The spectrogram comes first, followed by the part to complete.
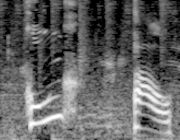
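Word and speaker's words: kung pao: KUNGPAO, कुंग पाओ, it's called कुंग पाओ chicken.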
